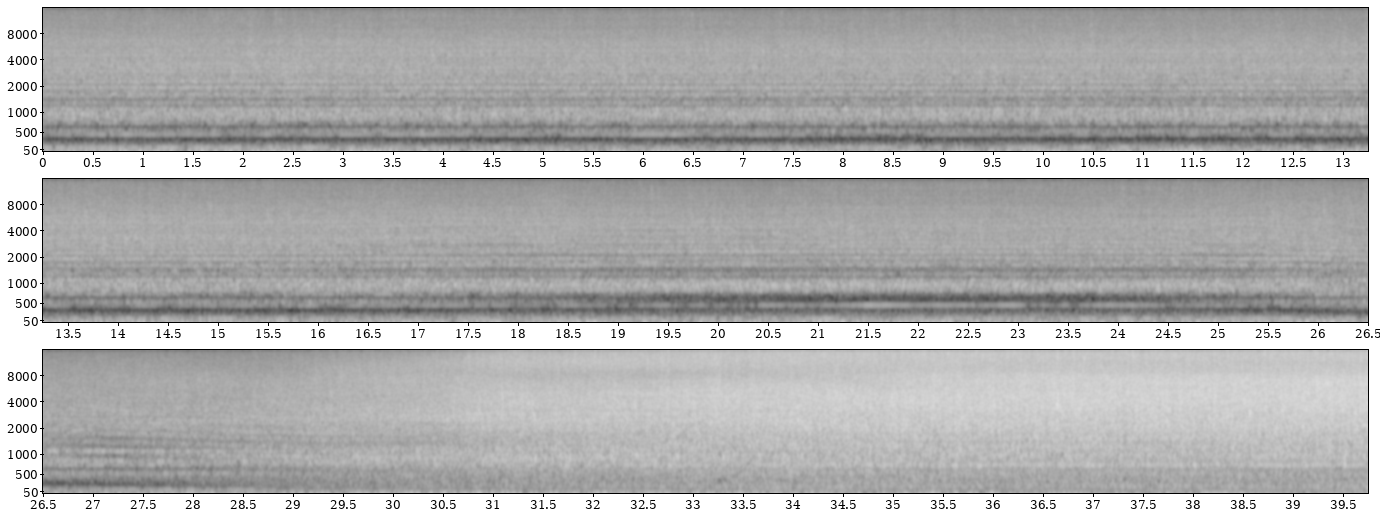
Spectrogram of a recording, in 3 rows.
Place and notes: circular street lamp trapped between two ponds
1 January 2014, 14:50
